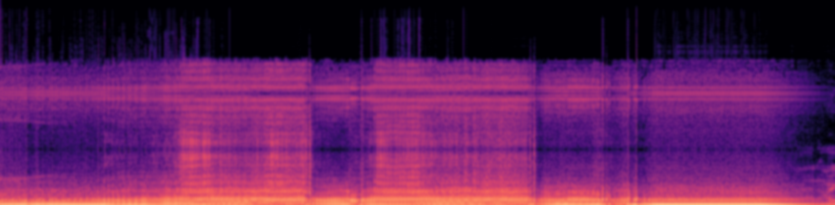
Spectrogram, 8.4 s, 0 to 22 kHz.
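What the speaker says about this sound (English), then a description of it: "It sounds fantastic too at full bore like that." An EcoBoost Mustang with a Cobb Stage 3 exhaust roars at full throttle, its exhaust note climbing in pitch through several hard, loud pulls with brief drops at each gear change.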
